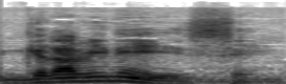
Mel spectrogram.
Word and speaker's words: Gravinese: But of course, the English or the American pronunciation is Gravinese, but in Italian you would say Gravinese.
